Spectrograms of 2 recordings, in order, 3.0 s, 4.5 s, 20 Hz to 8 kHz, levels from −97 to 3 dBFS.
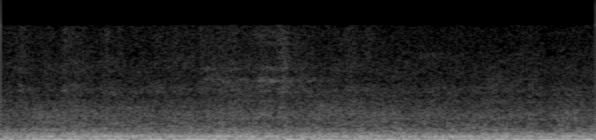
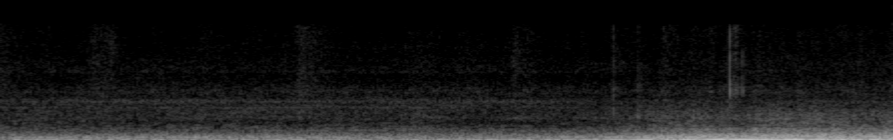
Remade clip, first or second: first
